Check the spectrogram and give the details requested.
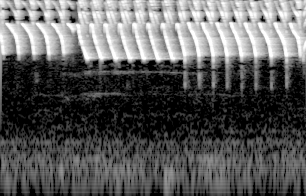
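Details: Song of a canary meant to get other canaries singing: quick downward whistled strokes, then a long series of steeply falling notes delivered about three per second with a buzzy undertone.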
